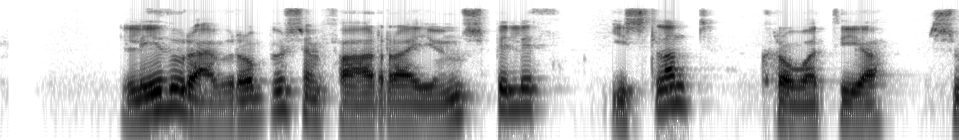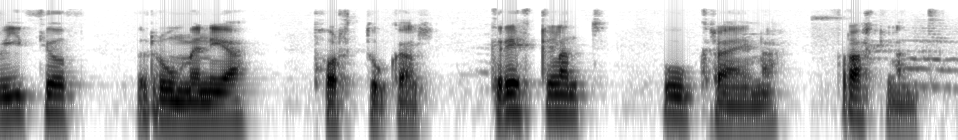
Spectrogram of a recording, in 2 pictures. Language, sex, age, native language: Icelandic, male, 40-49, Icelandic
